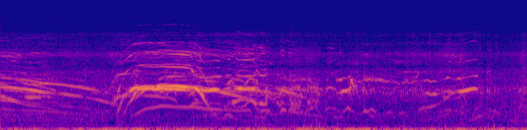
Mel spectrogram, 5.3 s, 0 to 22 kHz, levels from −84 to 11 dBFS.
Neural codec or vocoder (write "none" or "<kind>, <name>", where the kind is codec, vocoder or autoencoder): none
